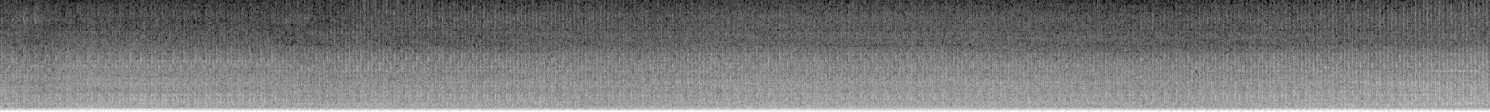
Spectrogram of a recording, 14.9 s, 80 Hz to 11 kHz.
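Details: Nissan 240SX S13 with swapped VQ35DE refreshed with new bearings, gaskets, rings and seals; makeshift cap on plenum purge port; low, steady open-header rumble, even pulses, no misses or hunting, then shut off; normal idle.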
